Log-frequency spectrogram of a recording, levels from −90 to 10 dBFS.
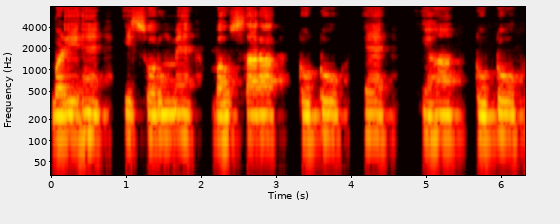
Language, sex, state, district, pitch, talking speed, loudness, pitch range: Hindi, male, Bihar, Lakhisarai, 115 Hz, 115 wpm, -28 LUFS, 115-120 Hz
